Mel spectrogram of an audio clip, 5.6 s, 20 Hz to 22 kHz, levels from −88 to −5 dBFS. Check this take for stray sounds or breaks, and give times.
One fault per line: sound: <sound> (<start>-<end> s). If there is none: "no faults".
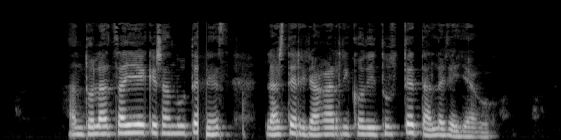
sound: dropout (2.0-2.1 s)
